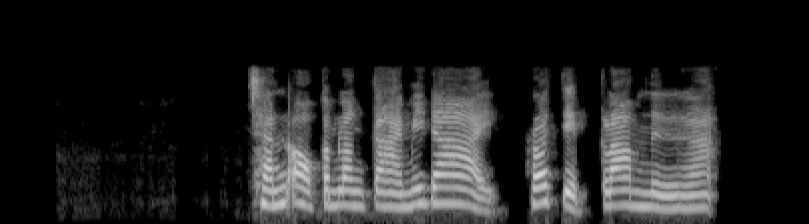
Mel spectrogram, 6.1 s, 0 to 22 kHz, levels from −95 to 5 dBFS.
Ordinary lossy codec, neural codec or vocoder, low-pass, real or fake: none; vocoder, 44.1 kHz, 128 mel bands, Pupu-Vocoder; 7.2 kHz; fake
